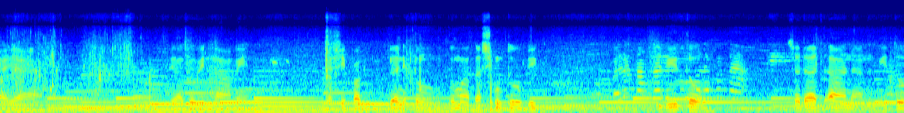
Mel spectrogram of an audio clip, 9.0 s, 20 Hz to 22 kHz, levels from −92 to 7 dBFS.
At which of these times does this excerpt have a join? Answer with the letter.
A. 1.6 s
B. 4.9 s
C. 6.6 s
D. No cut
D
